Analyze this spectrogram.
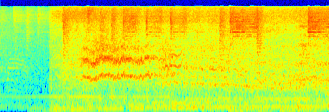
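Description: Tires squeal sharply as a car reverses hard in a parking lot. A loud, sustained screech starts abruptly after a brief quiet moment and holds to the end.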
